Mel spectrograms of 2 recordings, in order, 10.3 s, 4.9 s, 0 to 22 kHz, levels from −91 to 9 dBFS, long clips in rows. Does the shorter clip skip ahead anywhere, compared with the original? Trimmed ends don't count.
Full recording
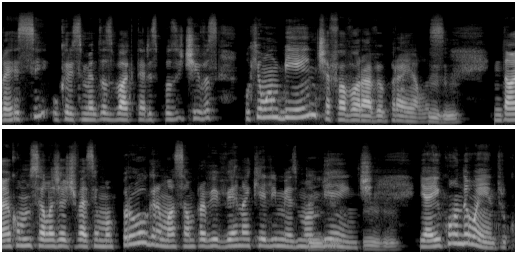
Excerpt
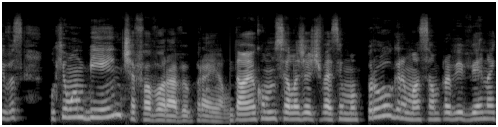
yes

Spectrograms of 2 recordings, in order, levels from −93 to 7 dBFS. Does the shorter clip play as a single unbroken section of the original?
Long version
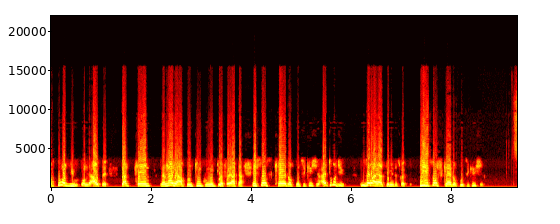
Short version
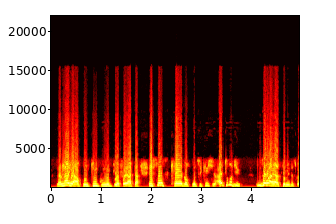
yes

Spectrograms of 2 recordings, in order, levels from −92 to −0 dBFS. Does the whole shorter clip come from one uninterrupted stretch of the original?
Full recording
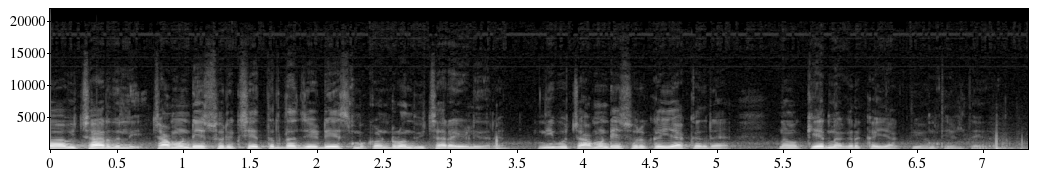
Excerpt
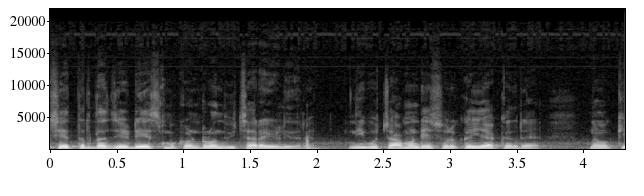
yes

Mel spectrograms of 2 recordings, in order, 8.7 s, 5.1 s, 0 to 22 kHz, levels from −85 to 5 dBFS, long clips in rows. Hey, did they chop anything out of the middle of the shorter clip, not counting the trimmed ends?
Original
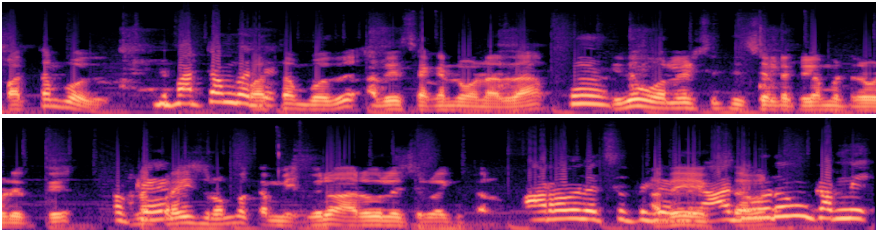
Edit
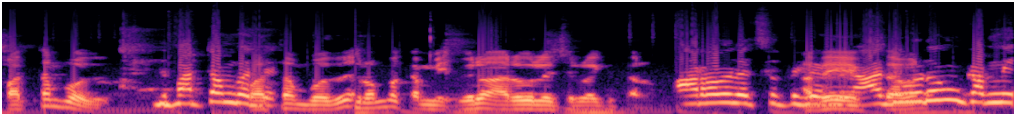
yes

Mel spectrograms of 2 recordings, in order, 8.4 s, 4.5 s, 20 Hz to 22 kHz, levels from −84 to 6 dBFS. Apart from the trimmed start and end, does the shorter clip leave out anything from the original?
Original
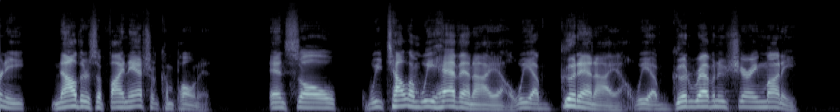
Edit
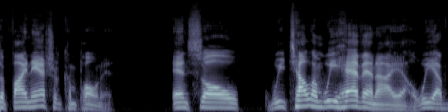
no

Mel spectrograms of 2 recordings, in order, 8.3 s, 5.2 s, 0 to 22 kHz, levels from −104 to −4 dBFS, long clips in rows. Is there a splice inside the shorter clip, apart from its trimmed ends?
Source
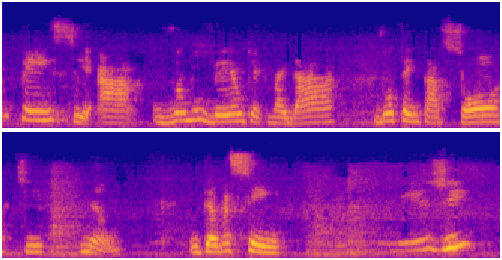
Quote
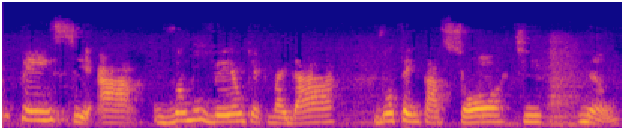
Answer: no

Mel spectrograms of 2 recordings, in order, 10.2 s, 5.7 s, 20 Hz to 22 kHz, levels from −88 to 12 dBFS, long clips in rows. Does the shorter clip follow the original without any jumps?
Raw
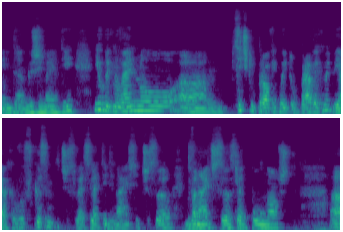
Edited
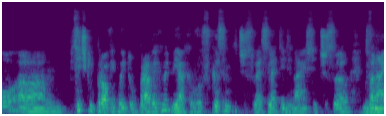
yes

